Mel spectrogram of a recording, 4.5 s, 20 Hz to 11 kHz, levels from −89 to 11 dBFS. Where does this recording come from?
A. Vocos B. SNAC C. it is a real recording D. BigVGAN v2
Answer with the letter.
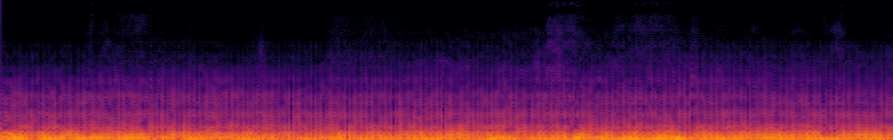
A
